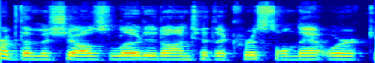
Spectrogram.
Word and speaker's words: Michall: You pronounce her name Michall? Michall. Okay. Yeah. She's she's in Israel and she's got that cultural background, so she has a different pronunciation of her name.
